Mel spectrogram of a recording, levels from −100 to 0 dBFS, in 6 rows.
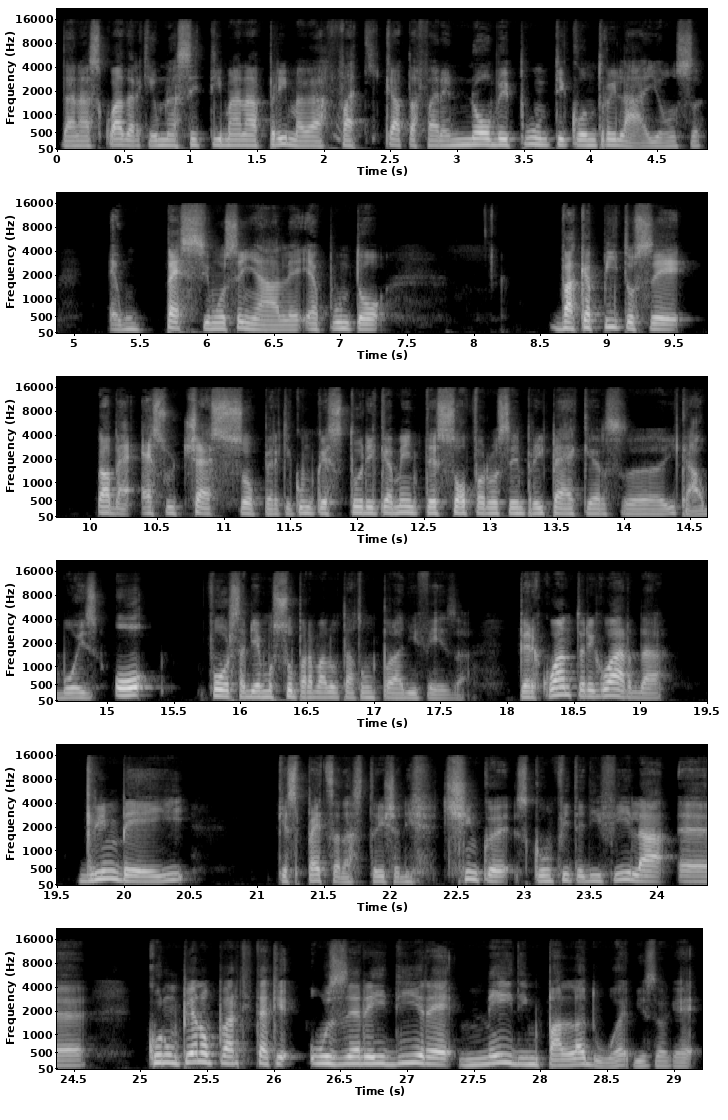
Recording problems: none

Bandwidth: 15 kHz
